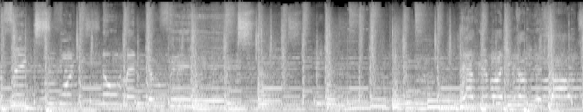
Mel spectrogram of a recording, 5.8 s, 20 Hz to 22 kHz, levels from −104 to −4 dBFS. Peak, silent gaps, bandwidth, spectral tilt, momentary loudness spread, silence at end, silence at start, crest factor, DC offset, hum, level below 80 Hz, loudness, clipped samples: 0 dBFS; none; over 20 kHz; -5 dB/octave; 4 LU; 0 s; 0 s; 8 dB; under 0.1%; none; -24 dBFS; -9 LUFS; 0.3%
